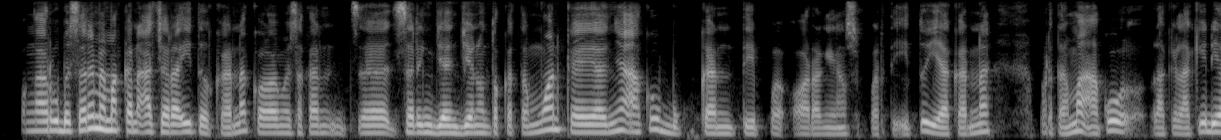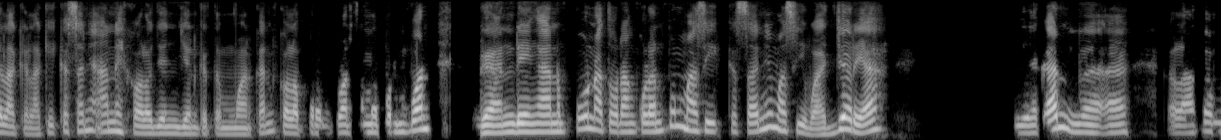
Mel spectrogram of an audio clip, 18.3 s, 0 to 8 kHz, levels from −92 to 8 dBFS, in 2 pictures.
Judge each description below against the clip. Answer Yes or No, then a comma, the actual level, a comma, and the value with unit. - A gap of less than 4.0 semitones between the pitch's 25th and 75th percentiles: No, average, 4.3 semitones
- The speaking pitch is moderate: Yes, medium, 170 Hz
